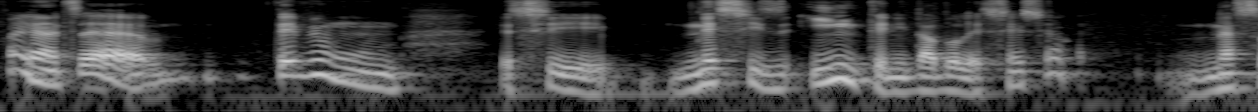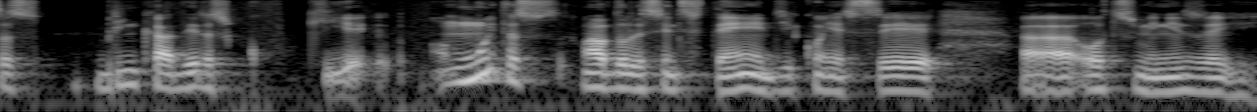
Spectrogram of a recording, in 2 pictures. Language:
Portuguese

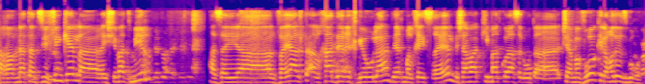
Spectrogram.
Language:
Hebrew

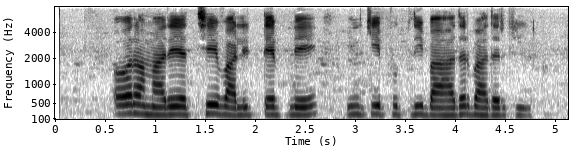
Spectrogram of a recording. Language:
Urdu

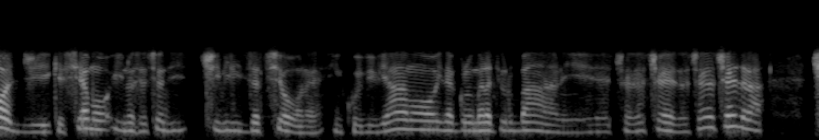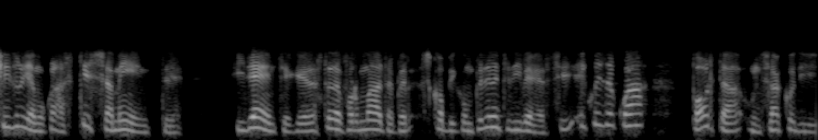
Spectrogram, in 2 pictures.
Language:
Italian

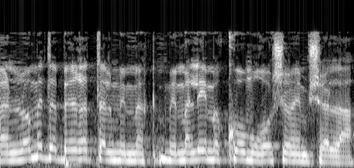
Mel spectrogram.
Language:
Hebrew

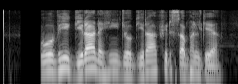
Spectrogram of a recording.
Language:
Urdu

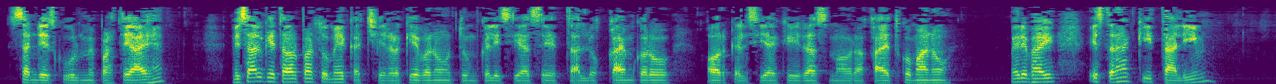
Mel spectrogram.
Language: Urdu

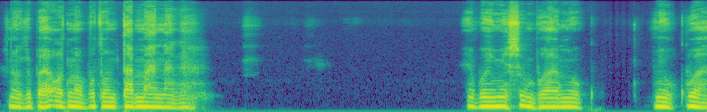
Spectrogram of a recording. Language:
Tinputz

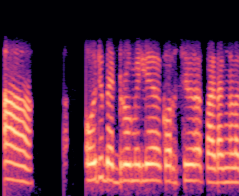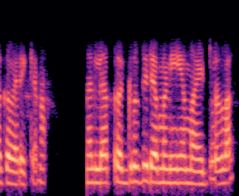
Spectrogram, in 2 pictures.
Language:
Malayalam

